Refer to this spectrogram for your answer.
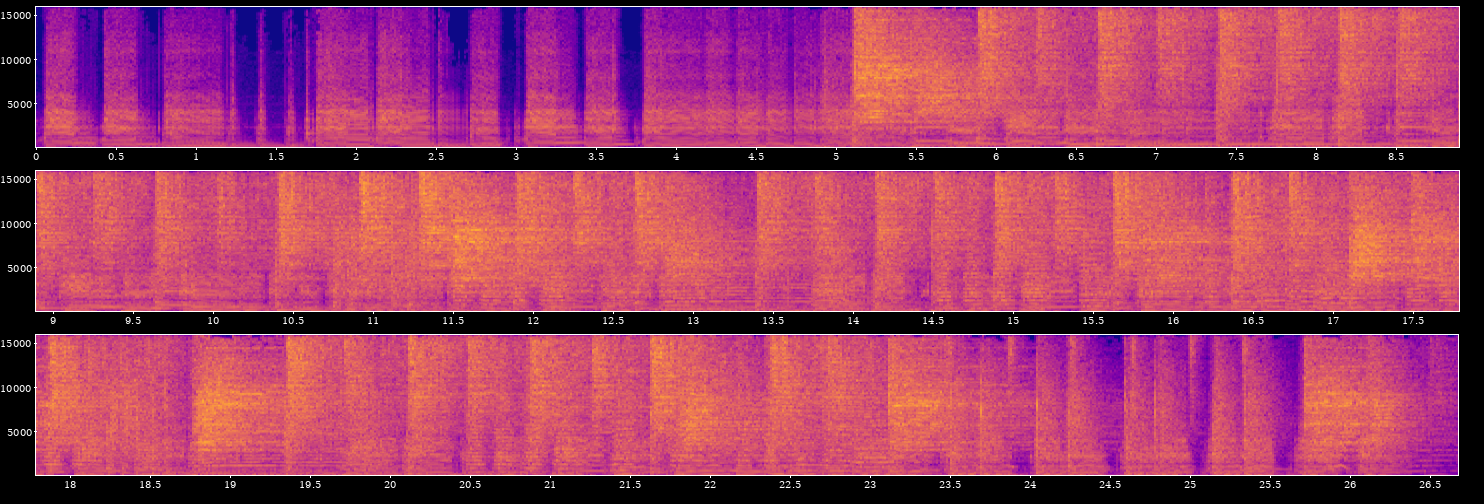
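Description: A loud, distorted music track with driving guitars and steady rhythmic beats; a sparser, quieter opening for about five seconds, then it kicks in fully and stays dense until the end.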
